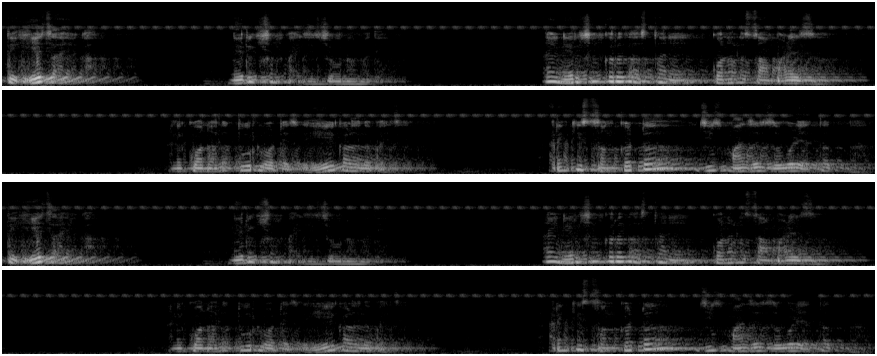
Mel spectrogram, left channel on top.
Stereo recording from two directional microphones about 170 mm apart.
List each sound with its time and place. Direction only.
0.0 s a sound: 15° left (ahead or behind)
2.3 s a man's voice: 15° left (ahead or behind)
5.5 s a man's voice: 20° left (ahead or behind)
10.4 s a man's voice: 15° left (ahead or behind)
14.3 s a man's voice: 15° left (ahead or behind)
